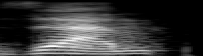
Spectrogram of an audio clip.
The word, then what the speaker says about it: XAMPP: using it we're going to use something called examp you can also call it zamp and that's how it's supposed to be pronounced however I'll just refer to it as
